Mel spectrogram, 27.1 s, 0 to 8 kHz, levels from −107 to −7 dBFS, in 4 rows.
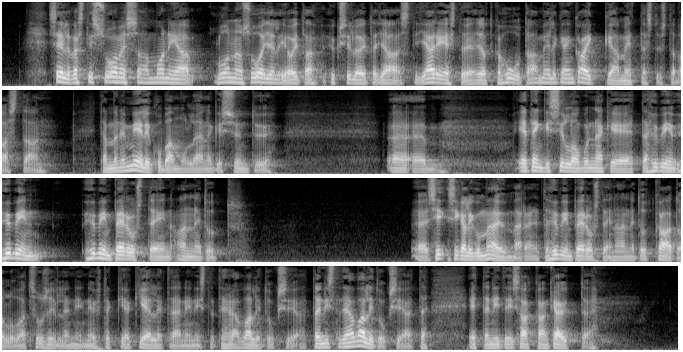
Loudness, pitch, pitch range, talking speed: -27 LUFS, 115 Hz, 100-140 Hz, 125 wpm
